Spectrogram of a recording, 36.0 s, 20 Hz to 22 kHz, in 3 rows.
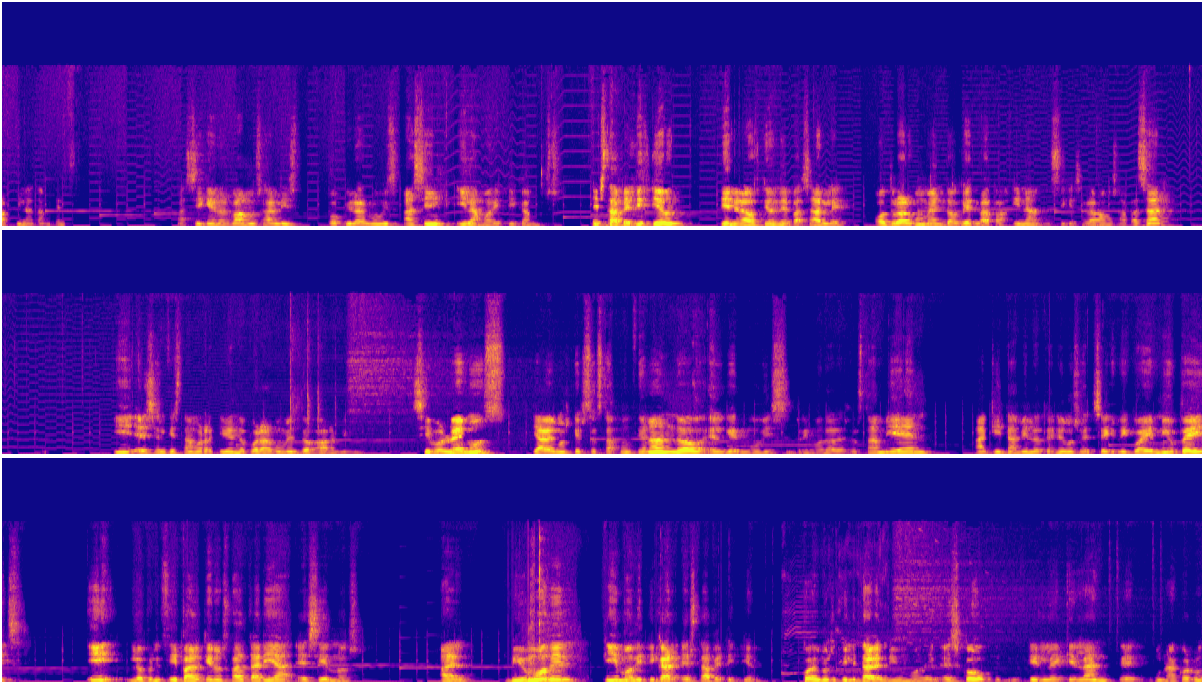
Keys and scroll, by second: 3.4 ctrl+b, 8.1 Return, 13.2 Escape, 16.0 ctrl+alt+o, 16.0 ctrl+alt+Left, 33.7 Return.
